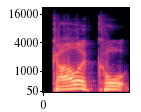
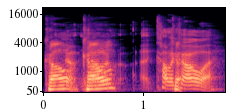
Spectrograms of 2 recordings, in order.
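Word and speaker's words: Kalākaua: How do you pronounce that? Kala Kawa Kawa Kalakawa.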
